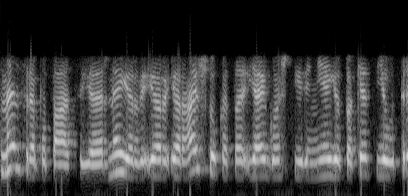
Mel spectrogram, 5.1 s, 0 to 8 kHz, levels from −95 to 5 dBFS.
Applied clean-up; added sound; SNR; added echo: none; none; none; none.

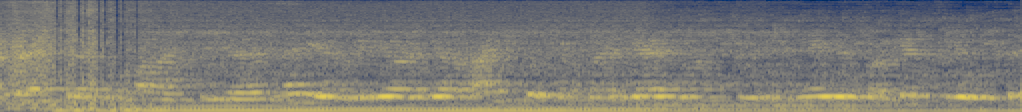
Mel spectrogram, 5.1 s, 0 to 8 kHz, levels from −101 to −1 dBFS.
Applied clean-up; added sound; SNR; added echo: none; Engine starting / Car; 5 dB; reverberation time 0.6 s.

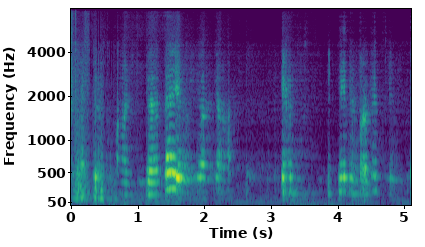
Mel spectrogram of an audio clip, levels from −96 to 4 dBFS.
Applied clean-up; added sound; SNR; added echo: neural mask model DeepFilterNet 3.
